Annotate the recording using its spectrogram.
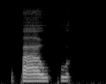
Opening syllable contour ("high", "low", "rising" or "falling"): high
